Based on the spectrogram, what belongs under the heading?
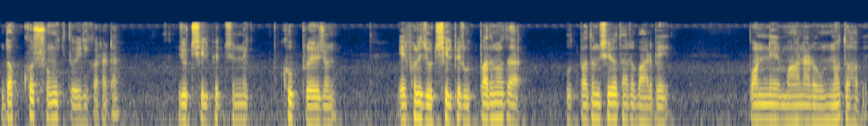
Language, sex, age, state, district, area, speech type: Bengali, male, 18-30, West Bengal, Kolkata, urban, spontaneous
